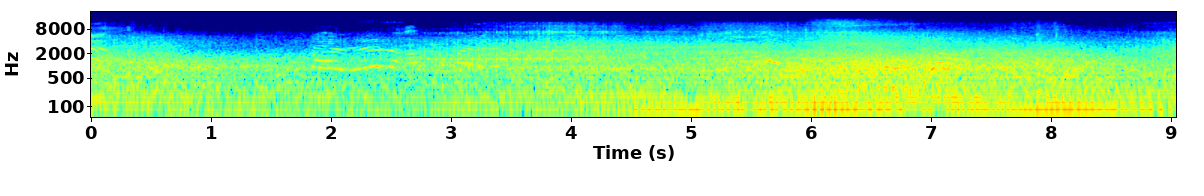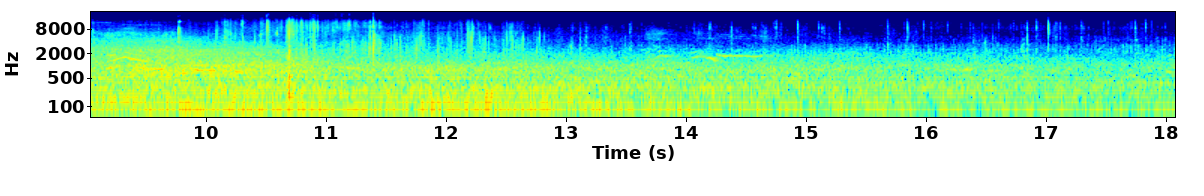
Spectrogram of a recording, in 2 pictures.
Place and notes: Berlin: Vermessungspunkt Friedelstraße / Maybachufer - Klangvermessung Kreuzkölln ::: 28.12.2012 :::17:06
